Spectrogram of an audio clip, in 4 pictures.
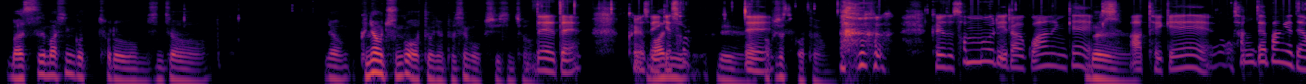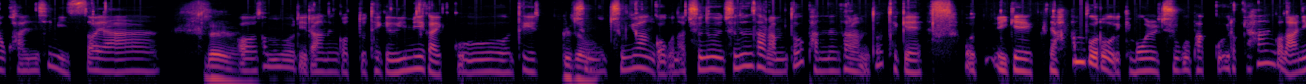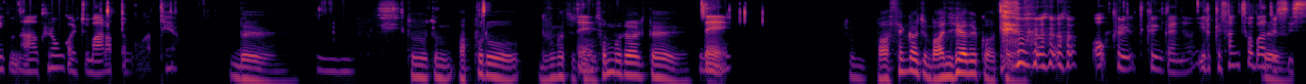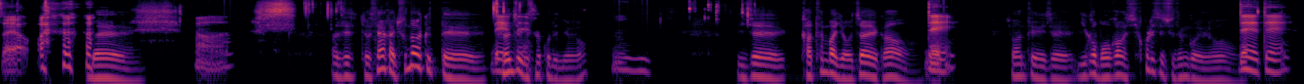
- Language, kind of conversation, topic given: Korean, unstructured, 어린 시절에 특별한 선물을 받았거나 기억에 남는 일이 있었나요?
- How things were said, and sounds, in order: static; tapping; distorted speech; laugh; other background noise; sniff; laugh; laugh; sniff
